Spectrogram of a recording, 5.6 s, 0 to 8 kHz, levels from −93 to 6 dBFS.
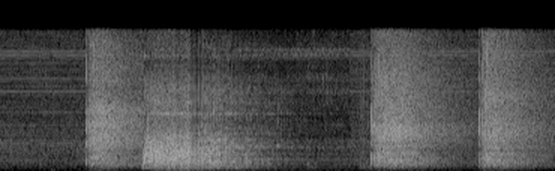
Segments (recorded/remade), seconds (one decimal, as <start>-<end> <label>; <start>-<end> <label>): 0.0-1.9 recorded; 1.9-3.5 remade; 3.5-5.6 recorded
